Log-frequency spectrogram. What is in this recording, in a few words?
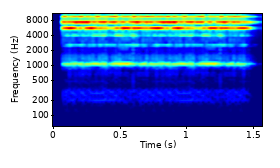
Phone Ring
